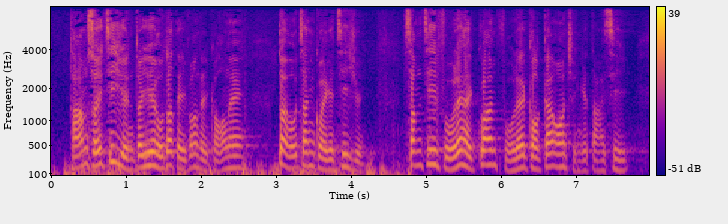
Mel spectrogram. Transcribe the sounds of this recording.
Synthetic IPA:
t̪ʰaː˨˥msɵ˨˥ɥt͡siː˥jyː˨˩nt̪ɵ˧ɥyː˥ho˨˥wt̪ɔː˥t̪e˨jfɔː˥ŋle˨˩jkɔː˨˥ŋlɛː˥t̪o˥whɐ˨˩ho˨˥wt͡sɐ˥nkʷɐ˧jkɛː˧t͡siː˥jyː˨˩nsɐ˨mt͡siː˧fuː˨˩lɛː˥hɐ˨jkʷaː˥nfuː˨˩lɛː˥kɔː˧kːaː˥ŋɔː˥nt͡ʃʰyː˨˩nkɛː˧t̪aː˨jsiː˧

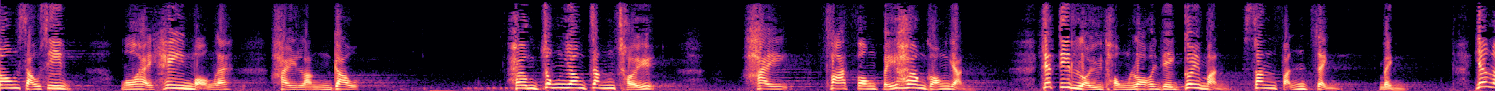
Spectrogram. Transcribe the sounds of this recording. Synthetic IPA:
ɔː˥ŋsɐ˨˥wsiː˥n | ŋɔː˨˧ɦɐ˨jhe˥jmɔː˨ŋlɛː˥ | hɐ˨jlɐ˨˩ŋkɐ˧w | hœː˥ŋt͡sʊ˥ŋjœː˥ŋt͡sɐ˥ŋt͡ʃʰɵ˨˥ɥ | hɐ˨j | faː˧t̚fɔː˧ŋpe˨˥jɦœː˥ŋkɔː˨˥ŋjɐ̰˨˩n | jɐ˥t̚t̪iː˥lɵ˨˥ɥt̪ʰʊ˨˩ŋlɔː˨k̚je˨˧jkɵ˥ɥmɐ̰˨˩nsɐ˥nfɐ˨˥nt͡sɪ˨ŋ | mɪ̰˨˩ŋ | jɐ˥nwɐ˨

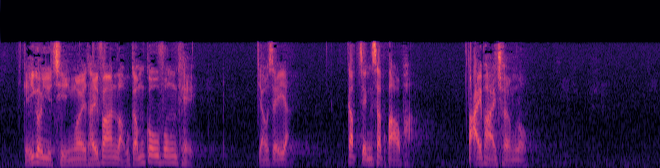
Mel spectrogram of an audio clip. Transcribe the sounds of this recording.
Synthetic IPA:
ke˨˥jkɔː˧jyː˨t̚t͡sʰiː˨˩nŋɔː˨˧ɾt̪ʰɐ˨˥jfaː˥nlɐ˨˩wkɐ˨˥mko˥wfʊ˥ŋkʰe˨˩j | jʔɐ˨˧wse˨˥jɐ̰˨˩n | kɐ˥p̚t͡sɪ˧ŋsɐ˥t̚paː˧wpʰa̰ː˨˩ŋ | t̪aː˨˧jpʰaː˨˩jt͡ʃʰœː˨˧ŋlo˨˧w

